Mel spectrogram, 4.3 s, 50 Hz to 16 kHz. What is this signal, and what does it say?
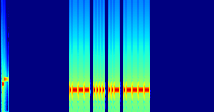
Morse code, heard as a keyed tone, about 39 wpm, 700 Hz. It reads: JHU1
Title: Four Challenging Letter-Number Combinations 40wpm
